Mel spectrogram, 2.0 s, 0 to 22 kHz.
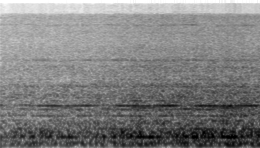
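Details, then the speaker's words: Electric height-adjustable computer desk, motor raising the desk to its maximum 118 cm: soft, steady hum with a faint whine. Normal lift motor operation. "แล้วกดลองลงลองสังเกตนะครับว่าเสียงดังมยไม่ดังเลยนะเบาๆนะครับ"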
